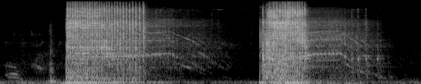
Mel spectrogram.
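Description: Two loud bursts from an impact wrench loosening bolts on a Ford Flex front hub and knuckle, each about a second long and separated by a short pause.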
